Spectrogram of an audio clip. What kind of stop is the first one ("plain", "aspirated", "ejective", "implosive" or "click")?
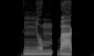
implosive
